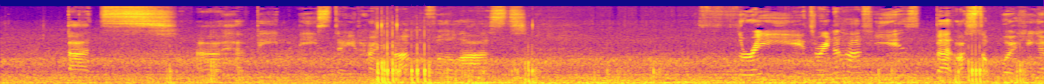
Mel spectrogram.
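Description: Steady low rumble of a car heard from inside the cabin while driving, with a woman talking over it.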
